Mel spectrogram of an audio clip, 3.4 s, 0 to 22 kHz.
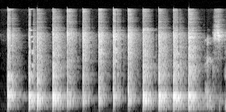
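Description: A large hollow plastic Haribo sweet tub with a red plastic lid, held sideways, is tapped on the lid with a white plastic spoon in a steady run of fourteen hits. Each tap gives a hollow, knocking tone around 600 Hz that dies away quickly, with almost no low end.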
